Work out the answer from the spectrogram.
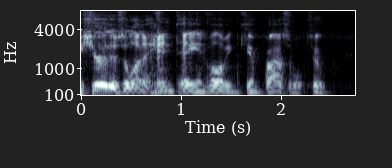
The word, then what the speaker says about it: hentai: I'm pretty sure there's a lot of hentai involving Kim Possible too. Hentei? Hentai. Never heard it pronounced hentei. Hentai. That's how you say it. That's how you say it in Bear.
